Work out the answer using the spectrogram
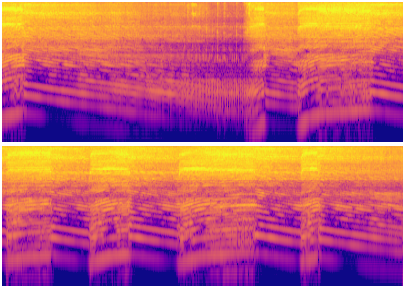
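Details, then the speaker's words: Homelite Super XL chainsaw test run after replacing out-of-range ignition coil/condenser that caused popping and cut-out at high revs: fires cleanly, revs up and down in crisp, even blips with no popping or misfire; running healthy. "okay we got it saw is not done by any stretch of the imagination I still need to go through everything clean her up and all that but popping from the ignition is long gone"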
